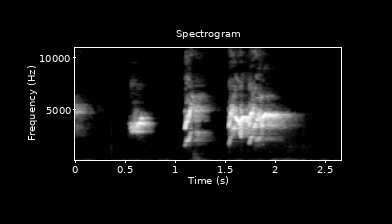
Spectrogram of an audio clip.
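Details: Pair of green Fischer's lovebirds: short high squeaks building to a longer harsh, scratchy shriek lasting nearly a second.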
